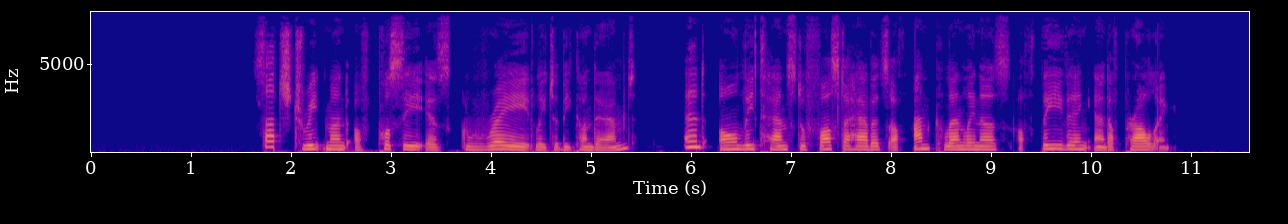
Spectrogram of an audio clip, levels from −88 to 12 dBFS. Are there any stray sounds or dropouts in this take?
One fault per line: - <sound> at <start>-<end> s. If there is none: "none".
none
